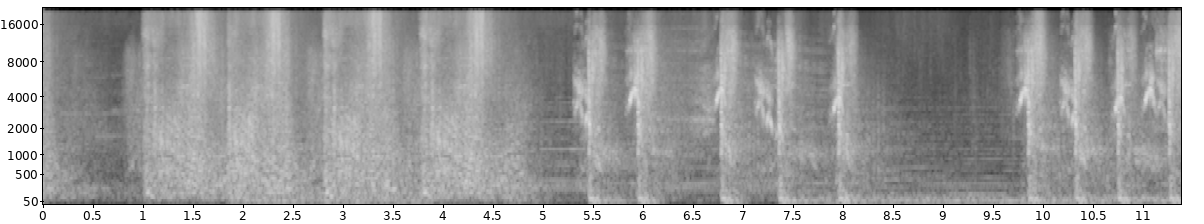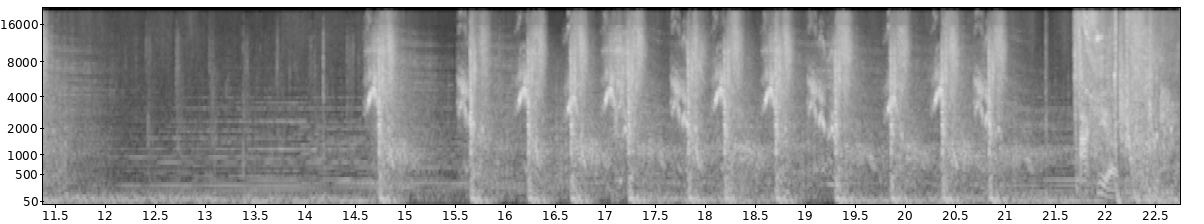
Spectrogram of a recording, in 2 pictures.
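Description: Fire spell effects in the Hogwarts Legacy video game, loud repeated thumping bursts and whooshes in irregular clusters over a busy game soundscape with background music.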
